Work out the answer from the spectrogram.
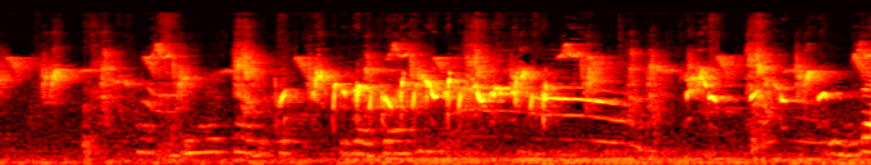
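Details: Lure-trapped wild yellow-vented bulbul, tamed over one month of keeping: lively jumble of chirps and warbled notes, some falling slurs, delivered rapidly without pause.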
